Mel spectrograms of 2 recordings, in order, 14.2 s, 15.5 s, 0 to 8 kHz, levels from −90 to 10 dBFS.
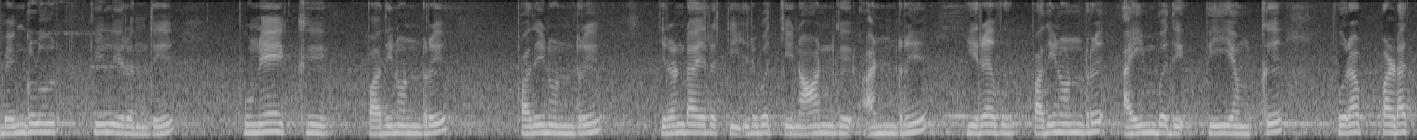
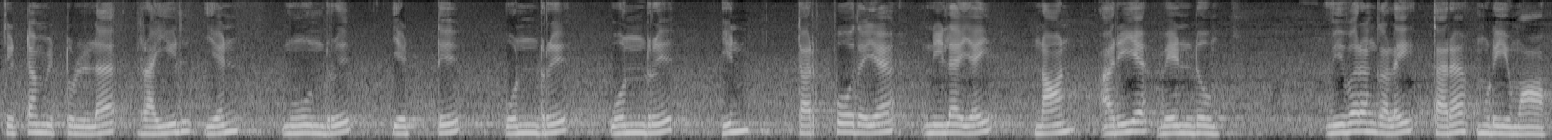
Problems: constant background noise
